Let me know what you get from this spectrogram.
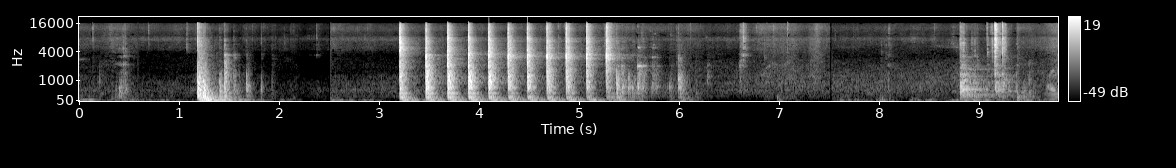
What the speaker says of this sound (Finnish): Laitetaan vielä nämä puut tähän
